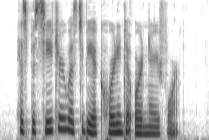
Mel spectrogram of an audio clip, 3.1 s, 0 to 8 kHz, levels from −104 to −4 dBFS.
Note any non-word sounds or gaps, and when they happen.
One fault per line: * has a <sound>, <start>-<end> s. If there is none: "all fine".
all fine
